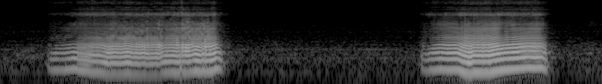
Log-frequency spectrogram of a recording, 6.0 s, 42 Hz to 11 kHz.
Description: Kyzer is 1/2 miniature boxer 1/2 boston terrier snoring up a storm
